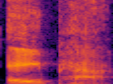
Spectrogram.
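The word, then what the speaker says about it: AIPAC: To pretend that he doesn't know what Apac pretending doesn't know what APAC pretending it could be pronounced IPAC is just insulting to anyone who follows this channel.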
